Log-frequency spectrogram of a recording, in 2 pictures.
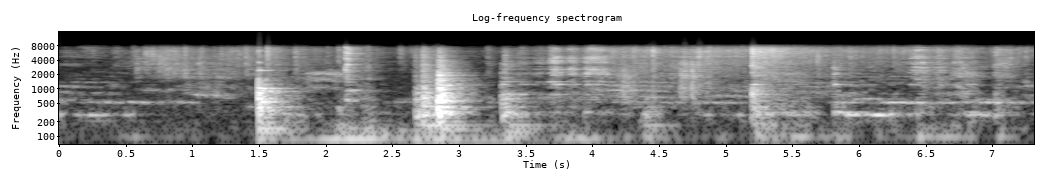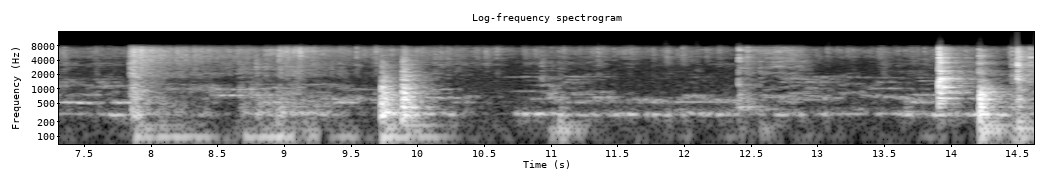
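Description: Egg-dipped bread slices sizzling in oil on a flat griddle, while a metal spatula scrapes and knocks against the pan as the slices are flipped. There are several sharp clatters, the loudest about three seconds in and a pair near the end.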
